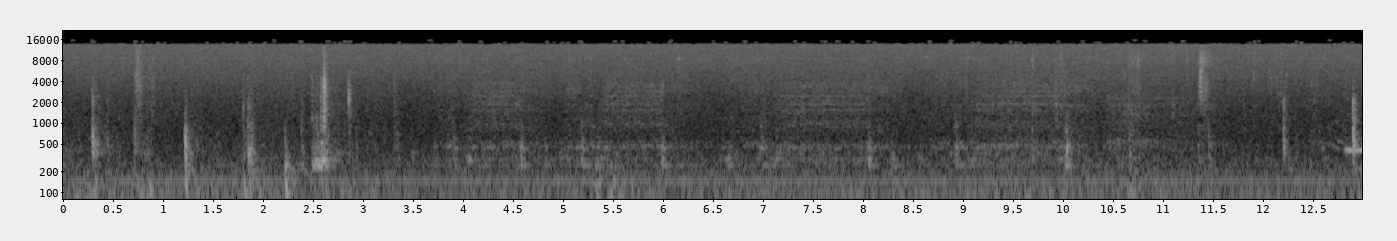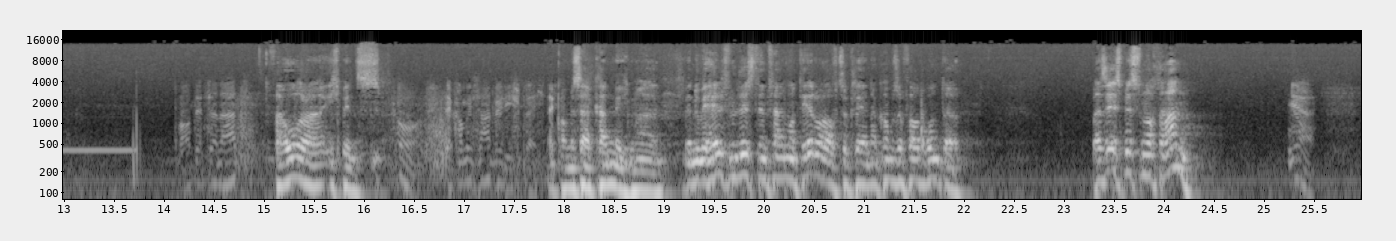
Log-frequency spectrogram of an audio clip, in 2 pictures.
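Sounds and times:
telephone line tone: 12.8s - 13.8s
speech: 14.6s - 16.3s, 17.1s - 22.2s, 23.3s - 24.4s.

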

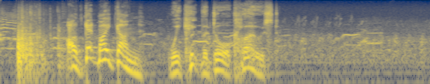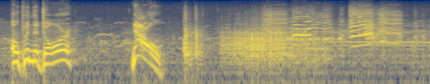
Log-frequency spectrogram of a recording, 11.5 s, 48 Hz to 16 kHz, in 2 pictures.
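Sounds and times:
agitated chickens clucking and squawking: 0.0s - 11.4s
speech: 1.0s - 3.7s, 5.9s - 6.8s, 7.5s - 8.0s.

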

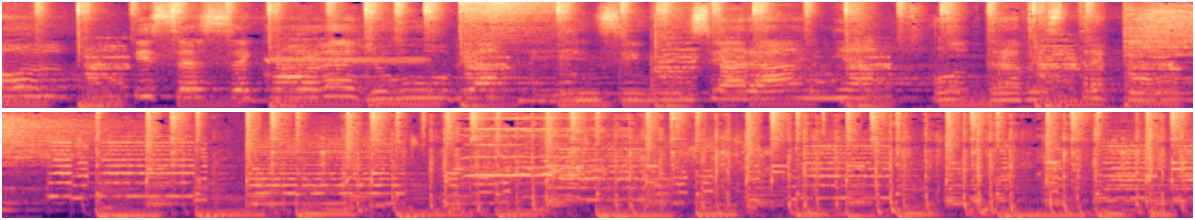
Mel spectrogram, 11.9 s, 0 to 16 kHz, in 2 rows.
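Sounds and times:
loud busy children's farm song with steady rhythmic beat: 0.0s - 6.5s
speech: 0.8s - 6.1s
Percheron horse neighing: 7.4s - 11.8s.

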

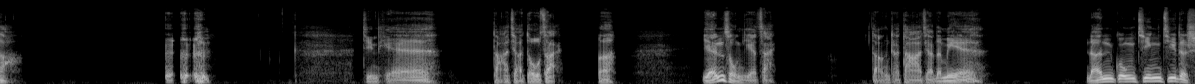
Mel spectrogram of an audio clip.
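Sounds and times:
throaty cough in a radio drama: 1.7s - 2.2s
speech: 3.6s - 6.2s, 7.0s - 7.8s, 8.7s - 9.9s, 10.9s - 11.9s.

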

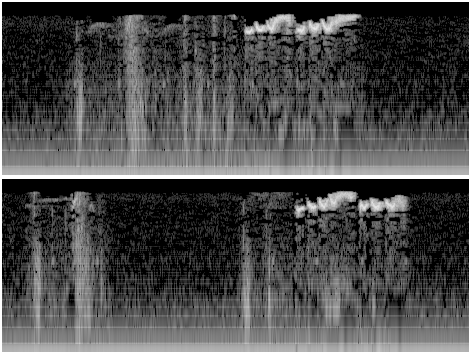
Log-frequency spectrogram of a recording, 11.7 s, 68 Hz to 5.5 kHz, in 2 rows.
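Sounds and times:
canary singing a high warbling trill in the early morning: 3.0s - 4.5s, 9.5s - 11.0s.

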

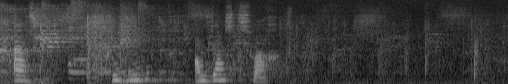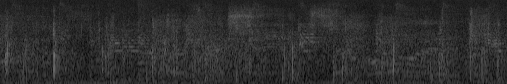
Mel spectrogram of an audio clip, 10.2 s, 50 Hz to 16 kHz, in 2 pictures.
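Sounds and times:
speech: 0.1s - 2.8s
footsteps of several people walking: 2.3s - 10.1s.

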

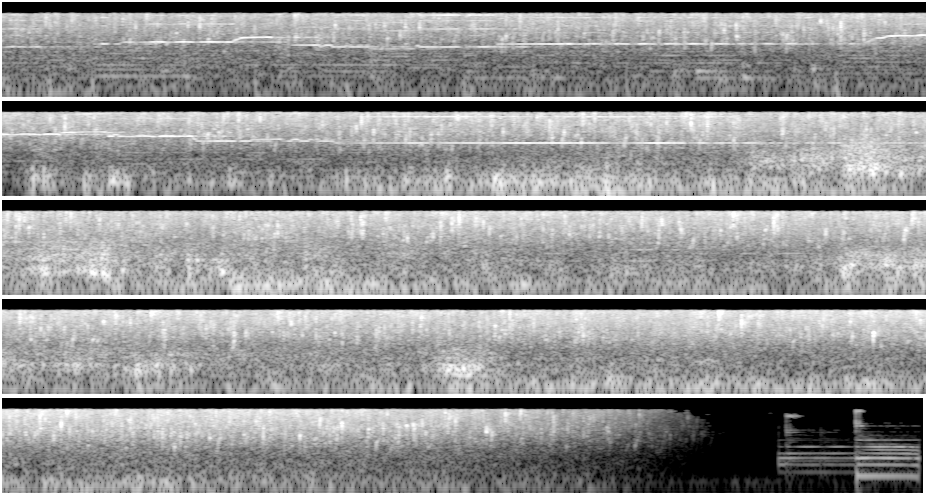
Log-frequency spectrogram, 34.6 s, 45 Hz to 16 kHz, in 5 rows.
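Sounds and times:
steady rain pattering on a bamboo screen: 0.0s - 33.0s
low thunder-like rumbles: 7.1s - 30.2s.

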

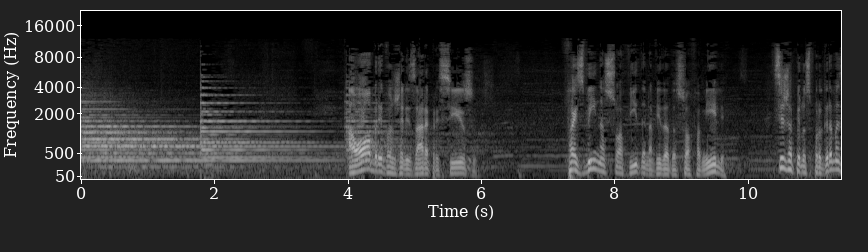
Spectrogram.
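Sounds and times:
church bell rung by the sacristan: 0.0s - 6.2s
speech: 4.0s - 6.1s, 7.3s - 9.8s, 10.4s - 11.3s.

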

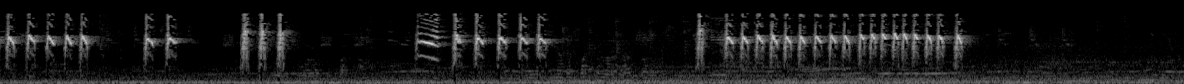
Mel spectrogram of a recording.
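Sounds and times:
grey-cheeked bulbul giving harsh chirps and rasping sweeps: 0.0s - 3.1s, 4.1s - 5.6s, 6.9s - 9.8s.

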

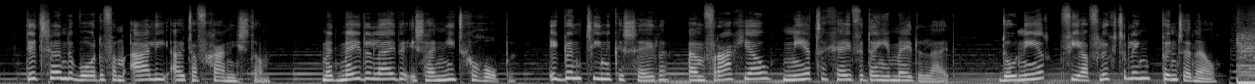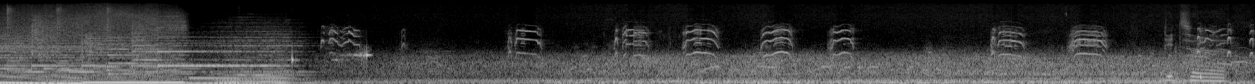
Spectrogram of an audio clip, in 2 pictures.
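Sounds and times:
speech: 0.3s - 12.4s, 24.2s - 24.9s
water rail calling in reed beds: 12.6s - 25.0s
rustling reedy background: 15.7s - 25.0s.

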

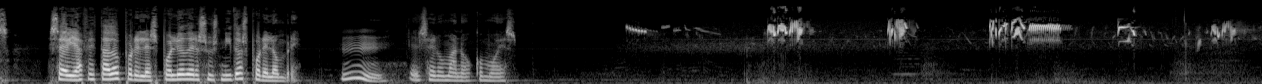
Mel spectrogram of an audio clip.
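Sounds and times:
speech: 0.0s - 5.3s
faint steady hum: 0.0s - 12.6s
calandra lark singing in cereal farmland with fallow fields: 6.2s - 12.6s.

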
